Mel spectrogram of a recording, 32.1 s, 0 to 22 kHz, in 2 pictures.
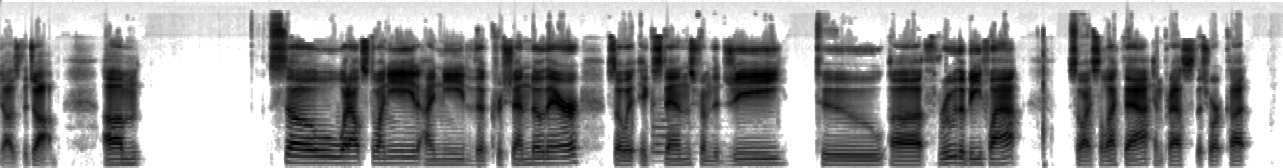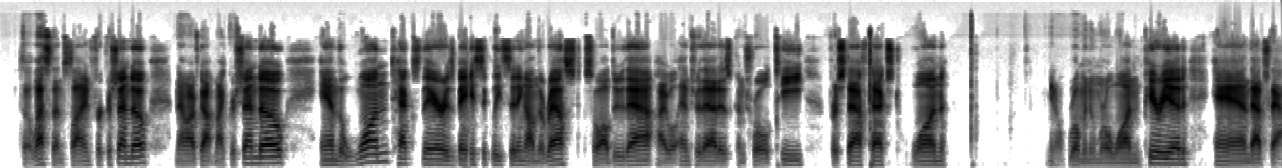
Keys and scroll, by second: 6.5 Escape, 9.0 shift+Right, 9.5 shift+Right, 13.0 shift+,, 19.8 Escape, 25.8 ctrl+t, 26.9 shift+i, 28.1 ., 30.5 Escape.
